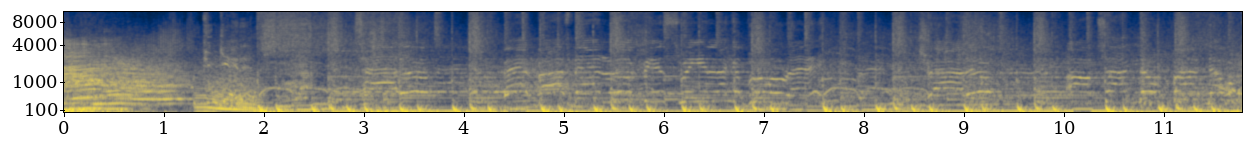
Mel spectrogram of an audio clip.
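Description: Racing car engine noise with squealing tires from the video game Forza Horizon 5, a dense, continuous roar with repeated revving and dense harmonic layers throughout.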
